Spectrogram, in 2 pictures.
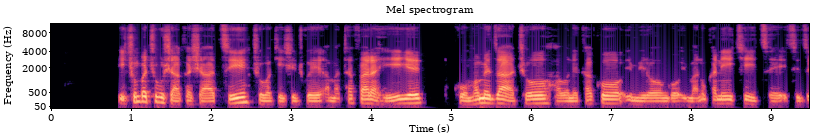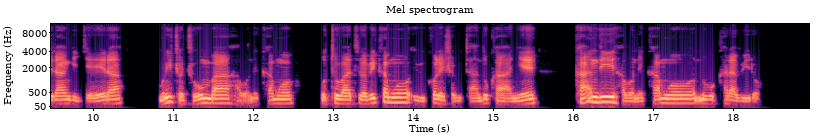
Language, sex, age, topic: Rundi, male, 36-49, education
